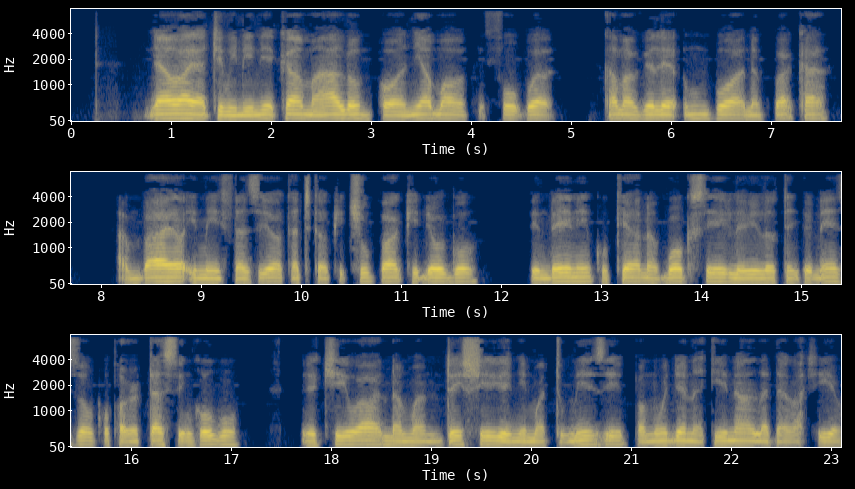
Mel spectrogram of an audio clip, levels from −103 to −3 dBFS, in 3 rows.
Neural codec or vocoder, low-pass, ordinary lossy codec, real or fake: codec, 16 kHz, 0.5 kbps, FunCodec, trained on LibriTTS, 25 frames a second; 7.2 kHz; MP3, 32 kbps; fake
